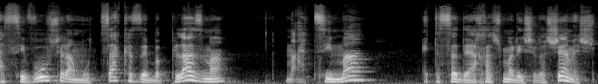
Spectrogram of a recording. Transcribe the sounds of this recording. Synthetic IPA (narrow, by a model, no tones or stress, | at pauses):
hasivuvʃe̞lhamut͡sakaze̞beplazma | ma̰ʔat͡sima | ʔe̞t̪hasadeaχaʃmaliʃelhaʃe̞me̞ʃ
